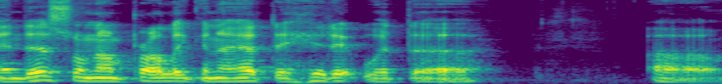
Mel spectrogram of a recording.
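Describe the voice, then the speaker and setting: In a relaxed tone, a man speaks with a Texas accent. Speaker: rockhound hobbyist youtuber. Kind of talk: casual livestream show-and-tell. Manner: relaxed, hesitant with fillers.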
